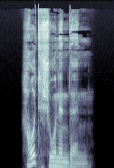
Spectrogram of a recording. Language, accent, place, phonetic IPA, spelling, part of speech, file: German, Germany, Berlin, [ˈhaʊ̯tˌʃoːnəndn̩], hautschonenden, adjective, De-hautschonenden.ogg
- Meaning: inflection of hautschonend: 1. strong genitive masculine/neuter singular 2. weak/mixed genitive/dative all-gender singular 3. strong/weak/mixed accusative masculine singular 4. strong dative plural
